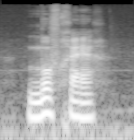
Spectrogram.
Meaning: 1. brother-in-law (brother of one's wife) 2. brother-in-law (brother of one's husband) 3. brother-in-law (husband of one's sister) 4. brother-in-law (husband of one's brother)
- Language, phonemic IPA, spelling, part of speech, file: French, /bo.fʁɛʁ/, beau-frère, noun, Fr-beau-frère.ogg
